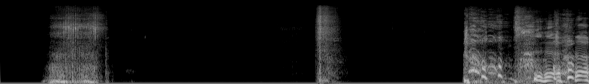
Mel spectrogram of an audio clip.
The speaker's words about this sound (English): I cough up some phlegm still. That's just from smoking years.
